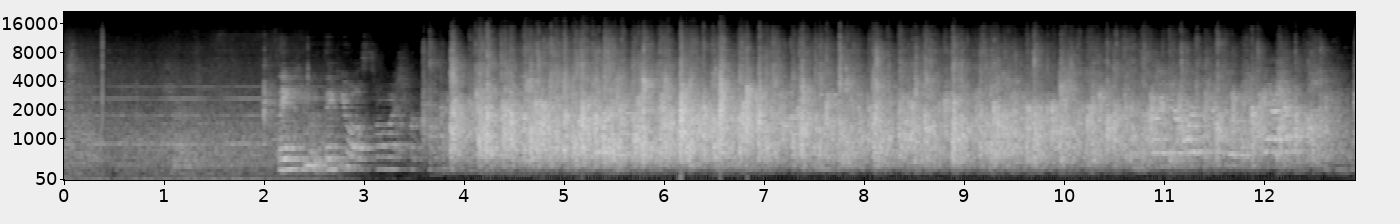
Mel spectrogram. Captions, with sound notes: Yeah. Thank you, thank you all so much for coming. (audience applauding)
